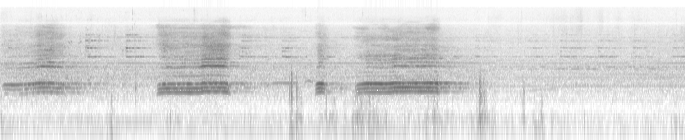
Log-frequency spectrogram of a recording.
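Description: Steam locomotive's chime whistle blowing four blasts, long, long, short, long: the signal for a road crossing. After that the train runs on more quietly, with a few knocks.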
